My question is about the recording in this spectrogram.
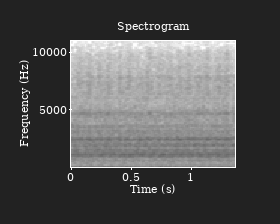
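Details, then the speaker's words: New Home L-312 sewing machine after servicing, with oil and a drop of WD applied to the moving joints top and bottom; even, steady whirr with a light high-pitched hum, no knocks or catches, running smoothly like new. "That does sounds like brand new now. It's lovely, lovely sounding machine."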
